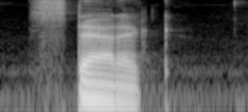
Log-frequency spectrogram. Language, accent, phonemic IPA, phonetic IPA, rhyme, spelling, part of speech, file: English, US, /ˈstæt.ɪk/, [ˈstæɾ.ɪk], -ætɪk, static, adjective / noun, En-us-static.ogg
- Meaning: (adjective) 1. Unchanging; that cannot or does not change 2. Making no progress; stalled, without movement or advancement 3. Immobile; fixed in place; having no motion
